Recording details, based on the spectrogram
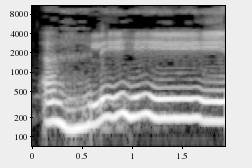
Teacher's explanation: صحیح مخرج سے تاکہ ہا میں ساؤنڈ مکس نہ ہو اہلیہ ہا کے نیچے کھڑا زیر ہے یا مدہ کے قائم مقام ہے 1 سیکنڈ ایک الف کے برابر کھینچیں گے ہا کو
